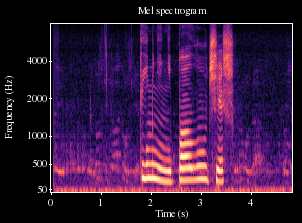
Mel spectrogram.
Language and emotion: Russian, angry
